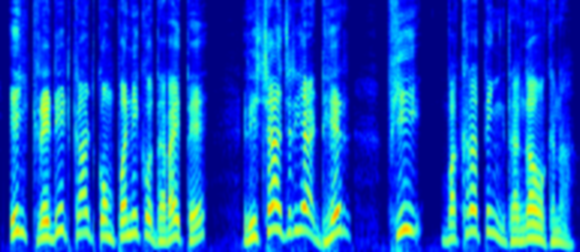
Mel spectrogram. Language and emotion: Santali, angry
